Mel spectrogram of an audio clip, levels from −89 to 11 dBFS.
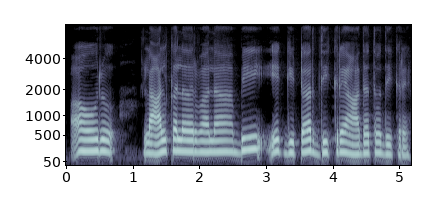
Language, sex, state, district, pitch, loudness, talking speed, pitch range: Hindi, female, Haryana, Charkhi Dadri, 190 Hz, -15 LUFS, 175 wpm, 175-205 Hz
